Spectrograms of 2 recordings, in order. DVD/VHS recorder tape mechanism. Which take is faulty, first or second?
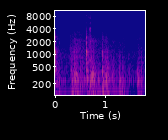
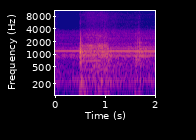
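first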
